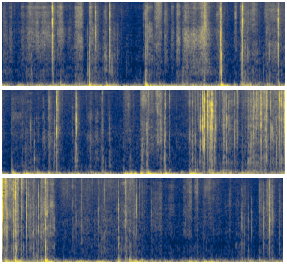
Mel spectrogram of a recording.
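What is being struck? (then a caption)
Polyethylene air cushion packaging sheet. A clear polyethylene air cushion packaging sheet, an air pillow sheet, is held close and scratched and pressed by fingertips. It makes continuous dense crinkling and crackling with soft low thumps from the pressing. A brighter, busier stretch of crinkling comes in the middle before it settles back to quieter scratching.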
